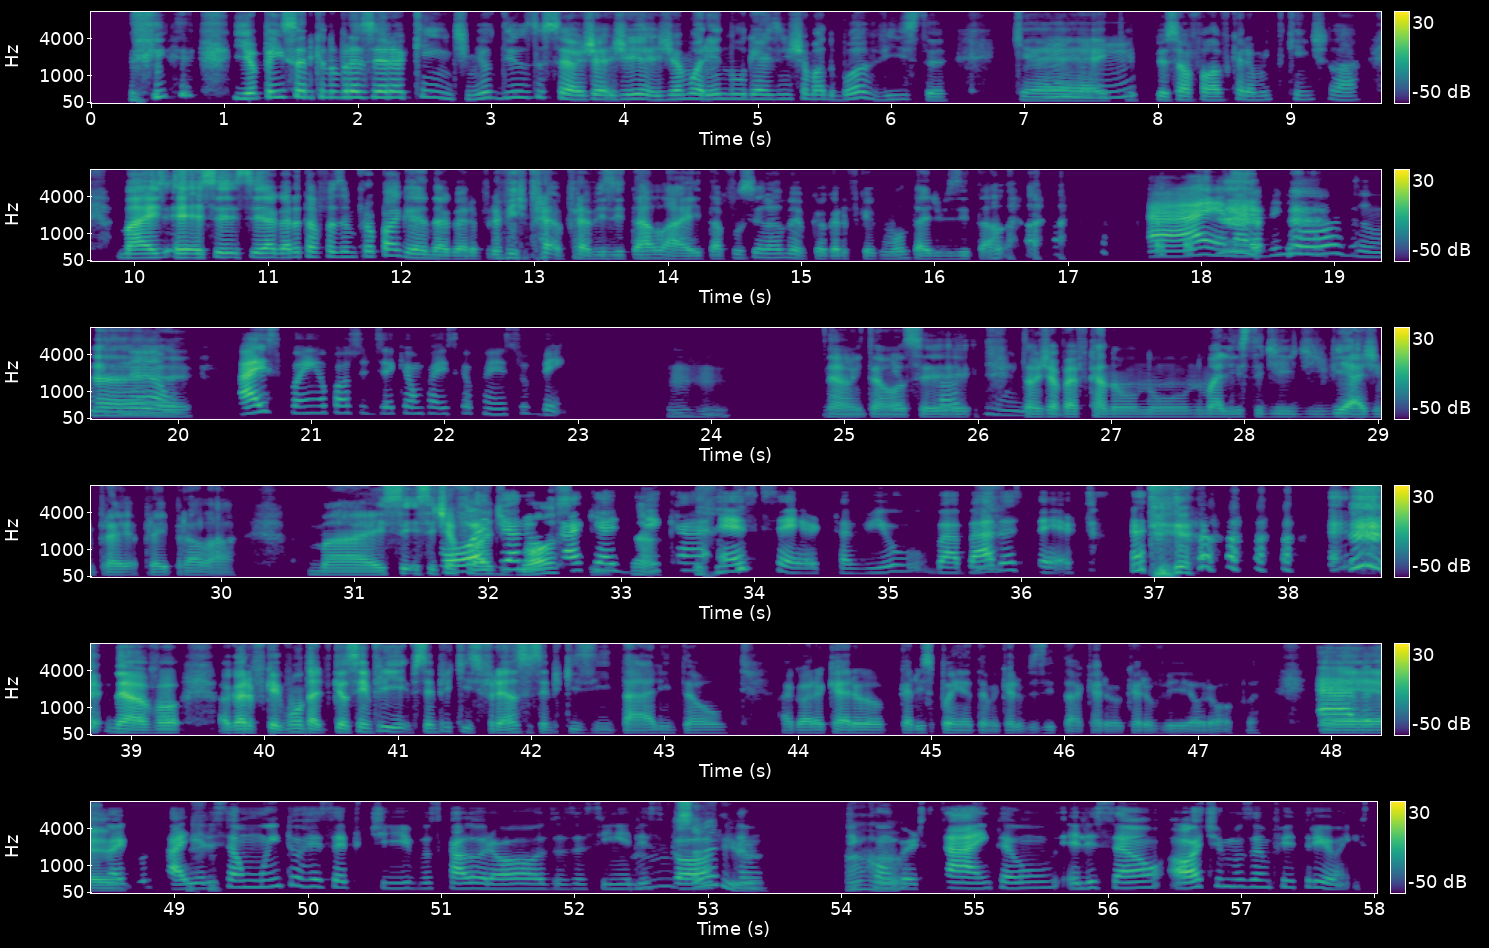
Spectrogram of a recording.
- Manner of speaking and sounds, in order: laugh; laugh; laugh; chuckle
- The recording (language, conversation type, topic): Portuguese, podcast, Qual encontro com a natureza você nunca vai esquecer?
